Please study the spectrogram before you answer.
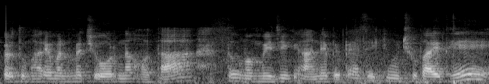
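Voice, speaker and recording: A man's voice: mid-range voice, normal speed, echoey room, a little hiss or hum, natural voice, rough recording. A man playing a brazen, pushy house servant in a family drama skit, wheedling and insistent. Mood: insisting. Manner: wheedling and insistent, keeps pressing money.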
